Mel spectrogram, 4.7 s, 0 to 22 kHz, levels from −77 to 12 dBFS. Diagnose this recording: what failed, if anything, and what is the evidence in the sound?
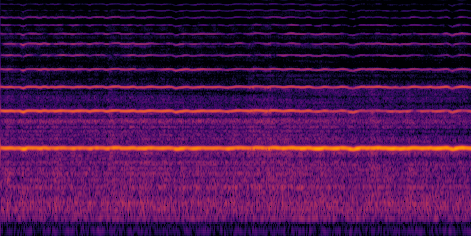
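Nothing failed; the music shows no audible faults.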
